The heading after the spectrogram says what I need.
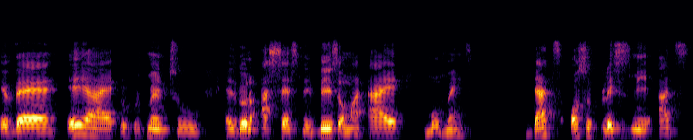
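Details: Adult man from Ghana who describes himself as a person who stammers, real recording of his own speech; stuttering.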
